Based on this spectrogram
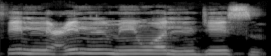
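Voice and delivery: slow, measured tajweed chant; Quran recitation. Shown as a demonstration. Teacher reciting the verse to students, slow and melodic.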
